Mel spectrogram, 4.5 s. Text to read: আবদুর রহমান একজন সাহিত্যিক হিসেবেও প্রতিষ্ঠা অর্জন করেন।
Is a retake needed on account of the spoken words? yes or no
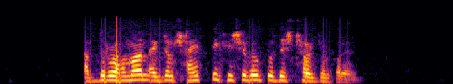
no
